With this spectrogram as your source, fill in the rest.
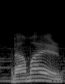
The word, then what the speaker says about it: रामायण: और हाँ, अंग्रेजी के उच्चारण का रामायण और महाभारत में उपयोग बिल्कुल भी न करें। यानी रामायणा, महाभारता ये भी हमें नहीं बोलना।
